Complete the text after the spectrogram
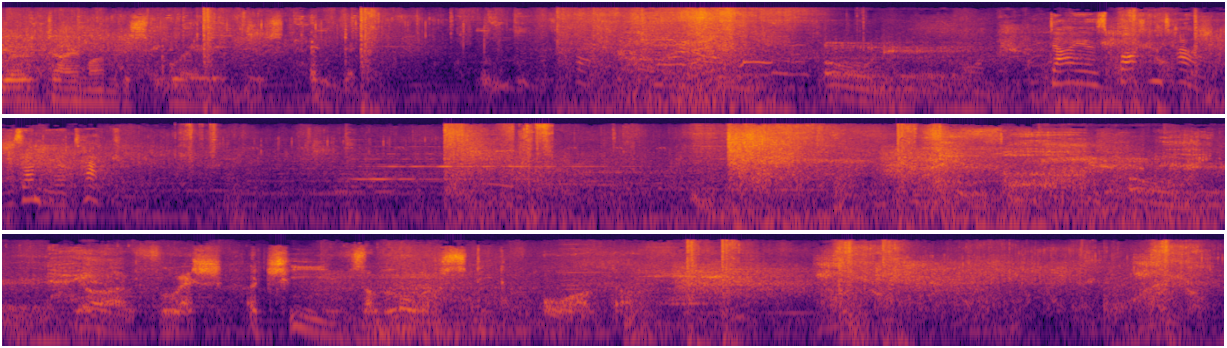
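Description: Spells crackle and blast during a game's fight.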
